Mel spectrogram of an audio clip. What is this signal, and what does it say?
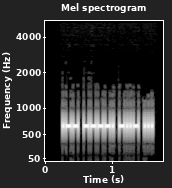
Morse code, heard as a keyed tone, about 46 wpm, 670 Hz. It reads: W9XS
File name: LARK-FD-2022-Log-in-CW-45wpm-670-Hz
